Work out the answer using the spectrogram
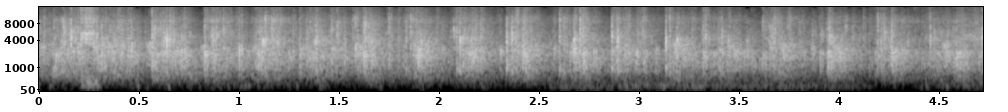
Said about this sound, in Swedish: En applåd.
